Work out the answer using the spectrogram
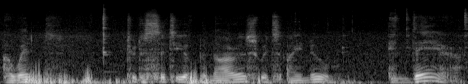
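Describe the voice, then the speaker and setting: A man telling his life story to an audience as an animated storyteller who often laughs and pauses with fillers. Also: on the low side. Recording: noisy live talk recording.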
